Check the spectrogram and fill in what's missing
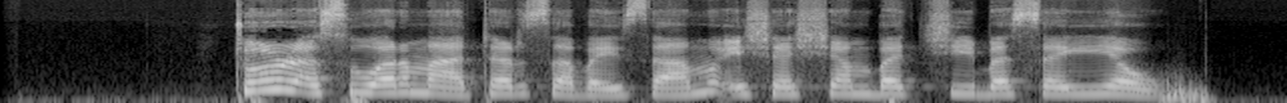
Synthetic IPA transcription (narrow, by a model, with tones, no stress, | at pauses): tʊ˦nɽɐ˨sʊ˦wɐ˦rmaː˨tɐ˦rsa˨ba˨jsaː˨mu˦ʔɪ˨ʃɐ˦ʃɐ˦mbɐ˦t͡ʃːiː˦ba˦sa˦jːa˦˨w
